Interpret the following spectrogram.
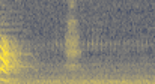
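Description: The end of a TV programme's opening jingle: a quick falling sweep right at the start, then a steady low hum of studio room tone.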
